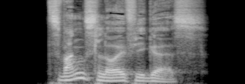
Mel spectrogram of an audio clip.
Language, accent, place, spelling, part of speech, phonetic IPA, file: German, Germany, Berlin, zwangsläufiges, adjective, [ˈt͡svaŋsˌlɔɪ̯fɪɡəs], De-zwangsläufiges.ogg
- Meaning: strong/mixed nominative/accusative neuter singular of zwangsläufig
